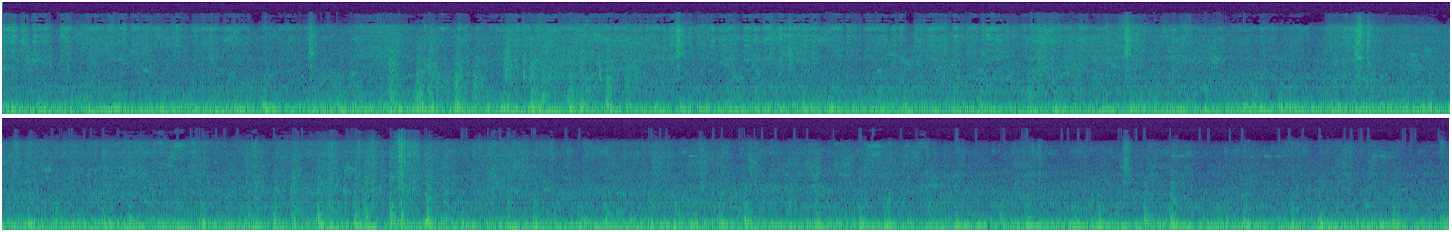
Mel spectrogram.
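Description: Afrosiyob high-speed train running, heard from inside a passenger car: a steady low rumble and hum with a few faint clicks now and then.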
